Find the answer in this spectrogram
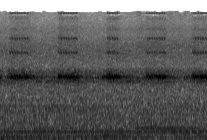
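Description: A cricket chirping in an even series, about two short, high chirps a second.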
